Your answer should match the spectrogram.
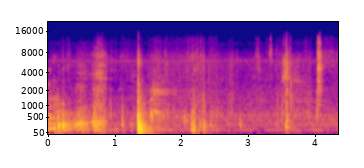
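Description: Objects knocking about as a metal helmet is pulled down from a high shelf: one sharp knock about a second and a half in, then a few lighter knocks and bumps.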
